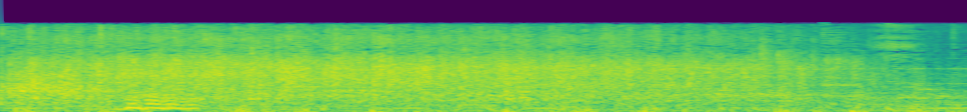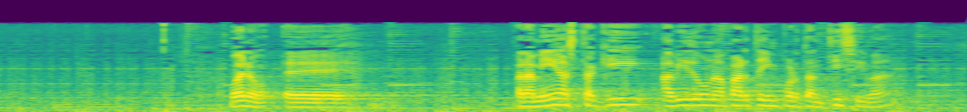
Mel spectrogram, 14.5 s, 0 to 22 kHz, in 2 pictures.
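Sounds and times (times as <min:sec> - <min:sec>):
audience applauding: 0:00.0 - 0:06.7
speech: 0:01.0 - 0:01.7, 0:09.0 - 0:10.2, 0:11.1 - 0:14.1.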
